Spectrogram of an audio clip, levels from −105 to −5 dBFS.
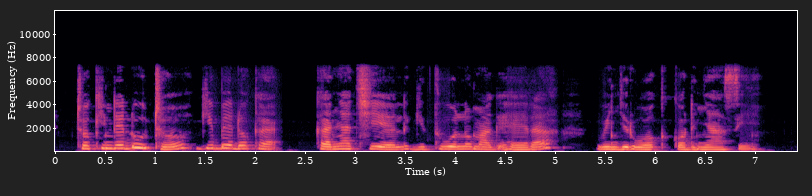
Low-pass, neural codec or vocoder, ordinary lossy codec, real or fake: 7.2 kHz; none; none; real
